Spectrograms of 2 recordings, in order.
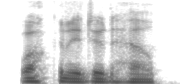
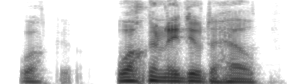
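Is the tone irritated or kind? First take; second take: kind; irritated. First: It sounds warm and kind. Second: It sounds irritated and impatient.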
